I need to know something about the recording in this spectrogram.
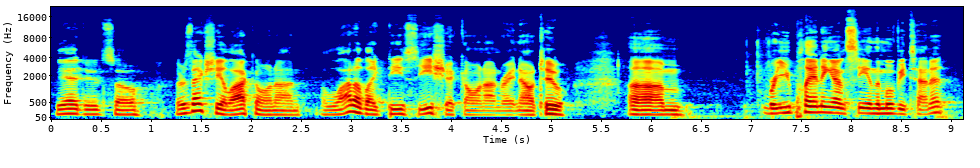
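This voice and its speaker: Bright-voiced chatty podcast guy. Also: mid-range voice, moderate pace. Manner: chatty, lots of fillers like "dude". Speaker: podcast co-host. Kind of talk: casual podcast chat.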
